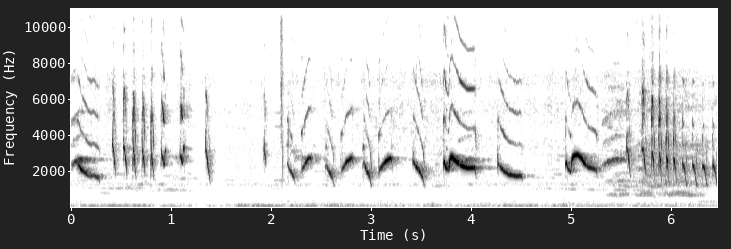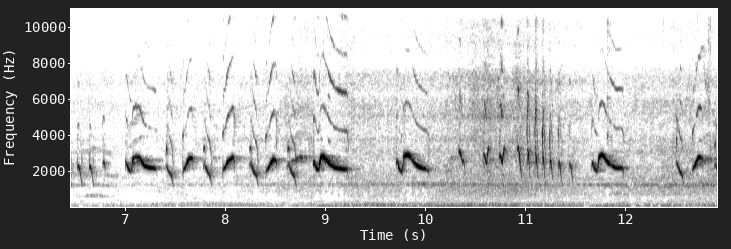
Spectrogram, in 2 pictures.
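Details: Lure call of Horsfield's babbler for coaxing reluctant caged birds to sing, suggested at dawn or night: steady series of sharp whistled up-down notes, about one per second, mixed with rapid stuttering trills.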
